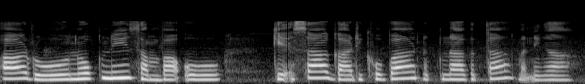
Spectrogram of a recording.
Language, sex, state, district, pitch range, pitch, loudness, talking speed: Garo, female, Meghalaya, West Garo Hills, 220-265 Hz, 230 Hz, -13 LUFS, 80 wpm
